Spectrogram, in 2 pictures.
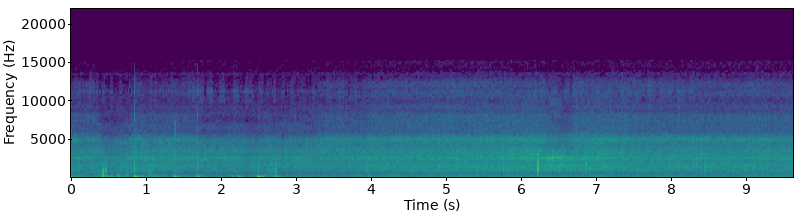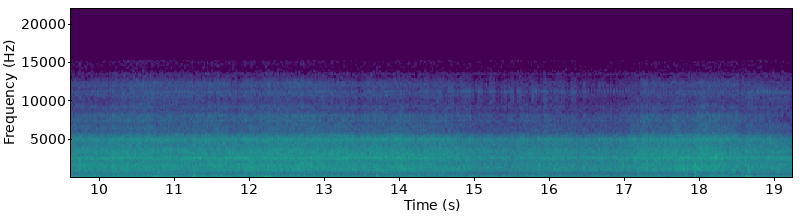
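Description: Wind from a paraglider's airflow rushing steadily over a selfie-stick camera's microphone during flight, with a few low buffeting thumps in the first three seconds.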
